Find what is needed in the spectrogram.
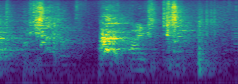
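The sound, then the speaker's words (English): Skiff, a Sheriff's Office police dog searching a building for hidden officers acting as suspects, barks several times in short, sharp, fairly loud bursts, the barks coming in a quick irregular series. “My dog's trying to bite you.”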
